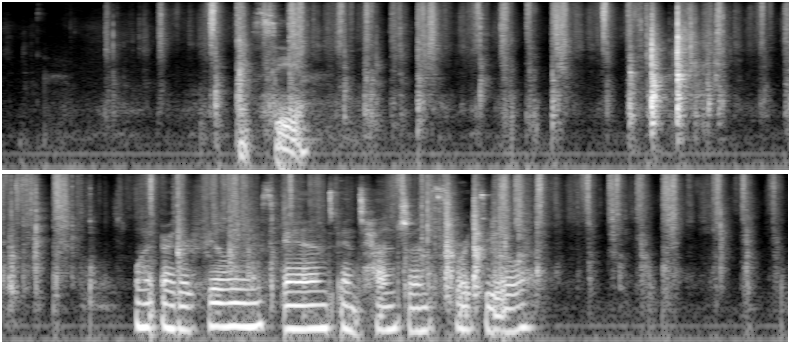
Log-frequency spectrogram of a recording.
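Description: Playing cards riffle and slap as they are shuffled close by.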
